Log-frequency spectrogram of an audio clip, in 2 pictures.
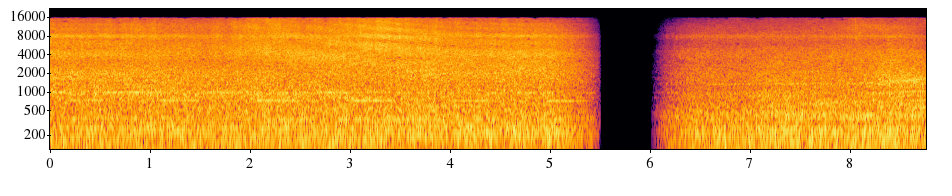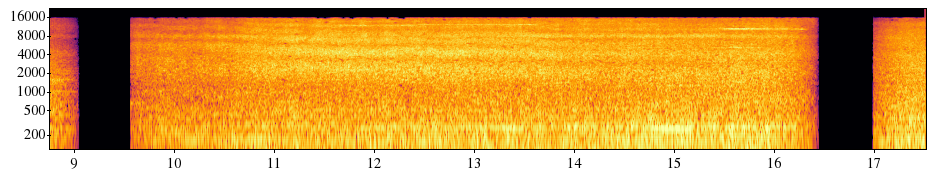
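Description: City street traffic on wet pavement: a steady hiss of tyres and engines from passing cars, with a heavier engine rumble building in the last few seconds as a bus comes by. The sound breaks off twice for a split second at cuts.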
